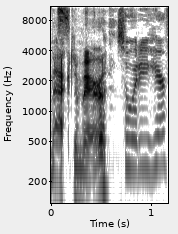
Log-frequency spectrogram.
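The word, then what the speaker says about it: McNamara: Uh it's Magnamera. Actually, no. It is spelled McNamera, but everyone calls him Magnamera.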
